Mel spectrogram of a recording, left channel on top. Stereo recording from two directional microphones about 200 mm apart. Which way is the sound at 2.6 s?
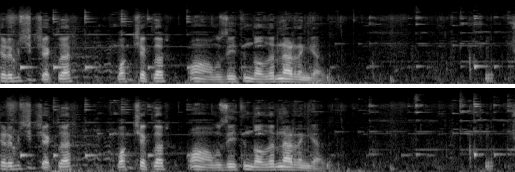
10° left (ahead or behind).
